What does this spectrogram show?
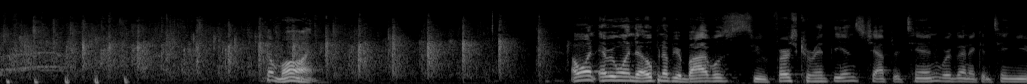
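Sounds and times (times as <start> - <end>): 
rising whoop or cheer: 0.0 - 1.0
crowd applauding: 0.0 - 5.7
speech: 2.6 - 3.3, 5.7 - 10.2.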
